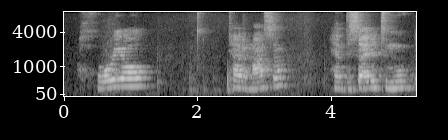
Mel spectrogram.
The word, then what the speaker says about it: 堀尾忠正: The aliens and I, Kuwei Zongzhen, Japanese pronunciation, Horio Tadamasa, have decided to move a sizable part of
